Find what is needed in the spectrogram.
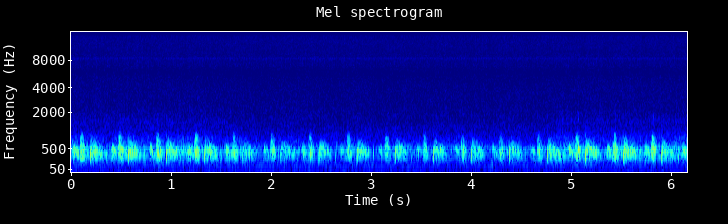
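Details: Fetal heartbeat at 14 weeks 1 day on a Sonoline C2 Doppler: rapid, regular whooshing beats at about 155–160 per minute.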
